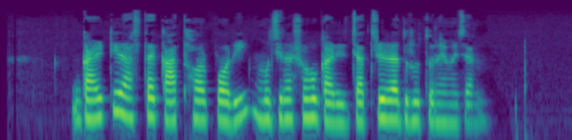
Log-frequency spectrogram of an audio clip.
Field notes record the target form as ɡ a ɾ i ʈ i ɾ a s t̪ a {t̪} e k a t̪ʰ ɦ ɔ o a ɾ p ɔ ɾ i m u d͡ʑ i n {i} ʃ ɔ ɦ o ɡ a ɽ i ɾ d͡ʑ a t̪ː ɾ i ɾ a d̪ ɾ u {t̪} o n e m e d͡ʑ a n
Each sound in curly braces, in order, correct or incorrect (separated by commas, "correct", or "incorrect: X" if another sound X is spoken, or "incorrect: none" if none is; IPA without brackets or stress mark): incorrect: none, incorrect: a, correct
